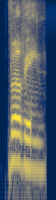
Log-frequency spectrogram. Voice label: "vervain", Indian

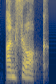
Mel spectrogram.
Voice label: "unfrock", Indian

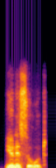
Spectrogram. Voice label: "unissued", Indian

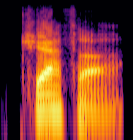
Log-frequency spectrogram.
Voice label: "Jaffa", American

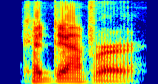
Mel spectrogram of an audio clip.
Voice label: "cadaver", American

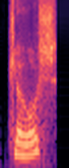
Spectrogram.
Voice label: "cloche", Indian

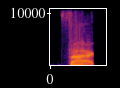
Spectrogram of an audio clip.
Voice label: "fah", Indian

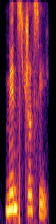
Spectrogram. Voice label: "minstrelsy", Indian

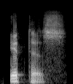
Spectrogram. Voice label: "ictus", American

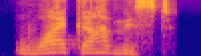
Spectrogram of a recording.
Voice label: "Wykehamist", Indian

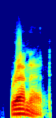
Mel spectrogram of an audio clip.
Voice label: "rennet", American

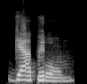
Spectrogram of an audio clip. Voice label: "gapeworm", Indian

